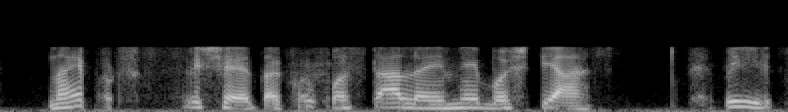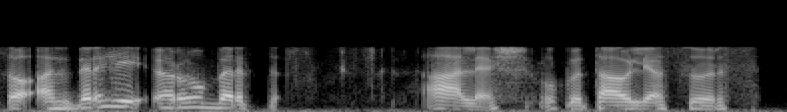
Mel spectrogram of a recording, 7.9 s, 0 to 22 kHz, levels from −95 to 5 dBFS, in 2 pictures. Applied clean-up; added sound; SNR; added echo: neural diffusion model UNIVERSE++.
